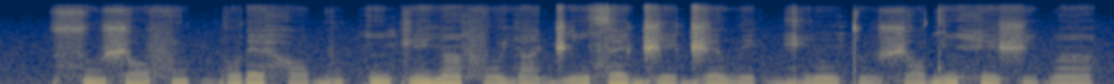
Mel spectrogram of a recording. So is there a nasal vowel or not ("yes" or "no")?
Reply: yes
